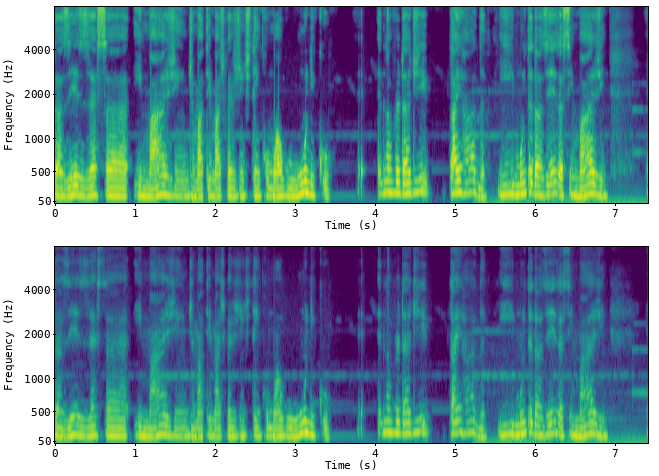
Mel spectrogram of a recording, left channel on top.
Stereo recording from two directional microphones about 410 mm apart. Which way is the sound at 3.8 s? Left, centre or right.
Centre.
